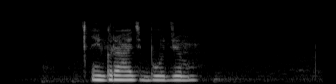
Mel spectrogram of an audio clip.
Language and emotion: Russian, neutral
